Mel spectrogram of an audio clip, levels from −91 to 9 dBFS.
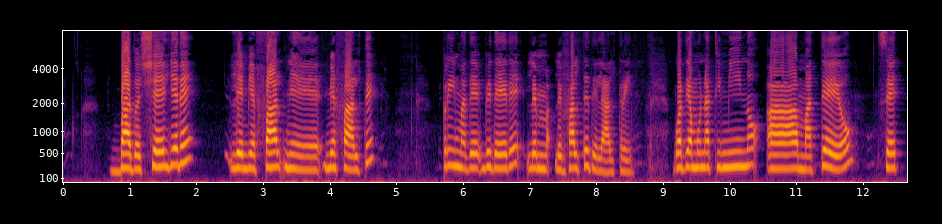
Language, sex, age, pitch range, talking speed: Spanish, female, 40-59, 230-280 Hz, 105 wpm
